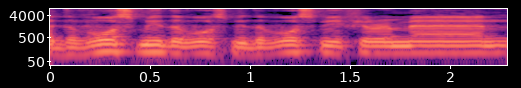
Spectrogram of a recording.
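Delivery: plain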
